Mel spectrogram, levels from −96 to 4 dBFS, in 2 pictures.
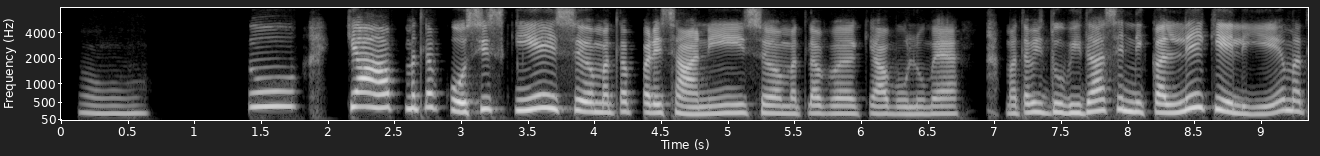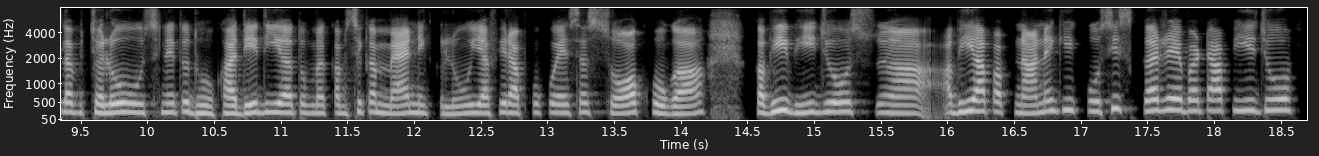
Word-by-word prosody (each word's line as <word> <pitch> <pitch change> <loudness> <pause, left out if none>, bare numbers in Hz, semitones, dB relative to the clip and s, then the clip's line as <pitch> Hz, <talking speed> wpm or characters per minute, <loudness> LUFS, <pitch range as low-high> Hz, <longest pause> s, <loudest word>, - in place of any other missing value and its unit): हुँ। 205 -1 -10 0.8
तो, 390 +1 +2 0.4
क्या 385 0 +7
आप 360 +1 +5
मतलब 340 +2 +1
कोशिश 290 +5 +4
किए 305 +2 +4
इस 325 0 +4 0.2
मतलब 245 +1 -1
परेशानी 215 -2 +2
इस 225 0 -1 0.2
मतलब 200 +1 -4 0.3
क्या 195 -2 -1
बोलूँ 190 0 -6
मैं, 200 0 -1 0.4
मतलब 230 +3 -2
इस 245 - +2
दुविधा 235 +3 +2
से 290 +2 +1
निकलने 245 +5 +4
के 295 -6 +5
लिए 200 +3 -2
मतलब 250 -4 -2
चलो 225 0 +2
उसने 230 +1 -5
तो 255 - -3
धोखा 210 -2 -1
दे 215 +3 +1
दिया 235 -1 0
तो 225 0 -10
मैं 215 0 -6
कम 220 - -7
से - - -5
कम 245 -1 -4
मैं 205 +2 +4
निकलूँ 210 -2 -7
या 220 -1 0
फिर 240 - -1
आपको 220 +1 -4
कोई 225 0 -6
ऐसा 220 +2 -6
शौक़ 230 0 -2
होगा 200 -1 -1 0.5
कभी 255 +6 +2
भी 235 +2 -2
जो 250 0 -1
स 255 0 -9
अ, 215 -2 -4
अभी 245 +4 0
आप 270 -1 +3
अपनाने 240 +1 -2
की 295 +1 -6
कोशिश 270 +5 -4
कर 280 +1 +1
रहे 305 - -1
हैं 295 -1 +1
बट 280 0 -5
आप 280 0 -1
ये 280 +1 -4
जो 295 0 -1
235 Hz, 195 wpm, -20 LUFS, 215-275 Hz, 0.8 s, क्या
